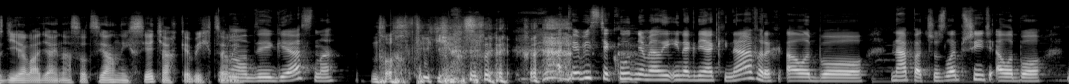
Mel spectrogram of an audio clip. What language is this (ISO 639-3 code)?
slk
